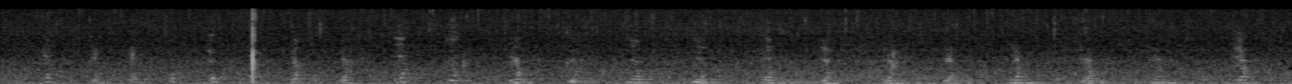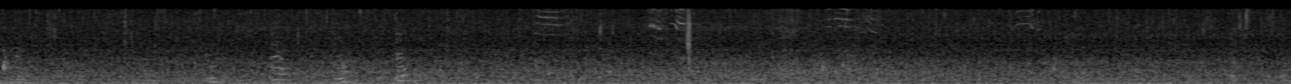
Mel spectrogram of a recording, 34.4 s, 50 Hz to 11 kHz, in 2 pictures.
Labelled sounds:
24.4	24.8	Pacific white-sided dolphin, 3.9 to 8.0 kHz
26.1	26.4	Pacific white-sided dolphin, 3.2 to 4.3 kHz
28.3	28.6	Pacific white-sided dolphin, 4.8 to 7.9 kHz
30.8	31.0	Pacific white-sided dolphin, 6.7 to 7.3 kHz

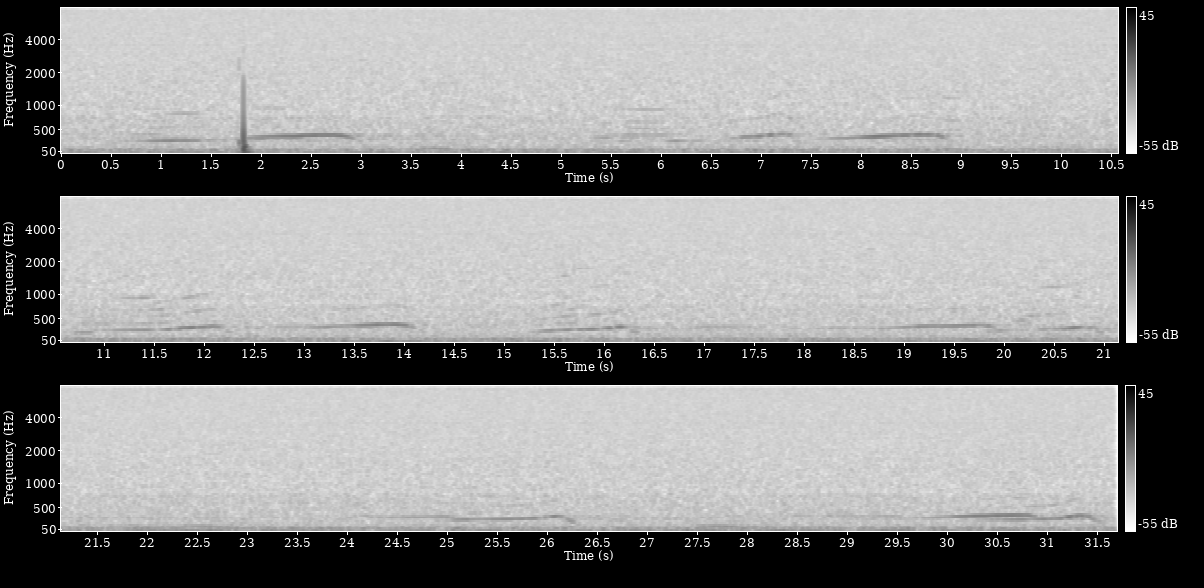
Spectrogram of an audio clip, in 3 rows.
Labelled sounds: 1.1	1.4	humpback whale, 0.80 to 0.90 kHz
11.2	11.5	humpback whale, 0.90 to 0.99 kHz

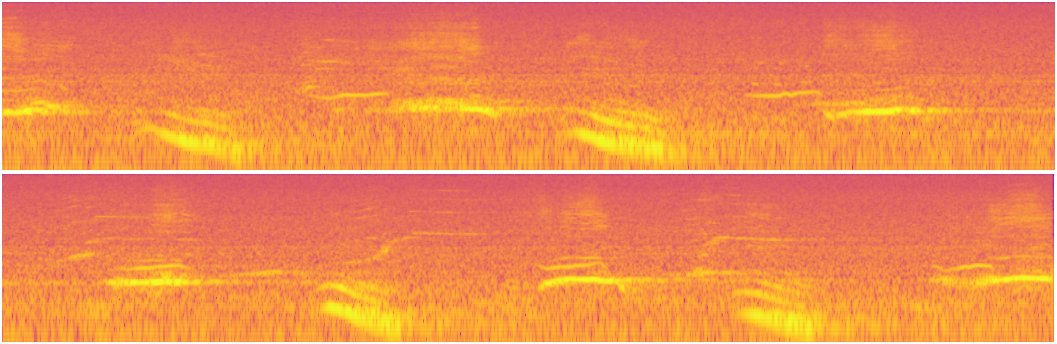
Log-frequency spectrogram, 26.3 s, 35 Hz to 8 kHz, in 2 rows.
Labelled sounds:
0.0	0.3	humpback whale, 4.5 to 4.8 kHz
2.1	2.4	humpback whale, 0.99 to 1.2 kHz
4.0	4.3	humpback whale, 1.1 to 1.3 kHz
5.0	5.2	humpback whale, 2.0 to 2.3 kHz
14.3	14.7	humpback whale, 1.9 to 2.1 kHz
18.3	18.9	humpback whale, 1.1 to 4.7 kHz
20.2	20.6	humpback whale, 2.0 to 2.3 kHz
22.0	23.0	humpback whale, 0.80 to 4.2 kHz
25.6	26.2	humpback whale, 1.5 to 2.0 kHz

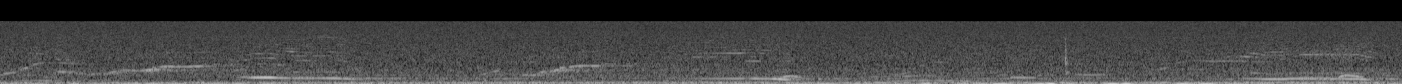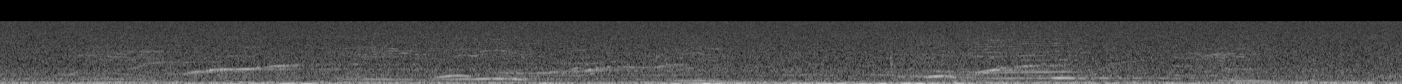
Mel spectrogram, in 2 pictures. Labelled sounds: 1.5	2.1	humpback whale, 0.80 to 0.93 kHz
5.6	6.2	humpback whale, 0.80 to 0.99 kHz
7.1	7.5	humpback whale, 1.6 to 1.7 kHz
12.0	13.3	humpback whale, 1.1 to 1.7 kHz
15.4	15.7	humpback whale, 0.80 to 1.1 kHz
16.5	17.1	humpback whale, 0.80 to 0.96 kHz
18.6	18.8	humpback whale, 1.4 to 1.5 kHz
20.6	20.9	humpback whale, 0.80 to 0.99 kHz
24.2	24.5	humpback whale, 0.80 to 0.99 kHz
26.9	27.3	humpback whale, 1.3 to 1.6 kHz

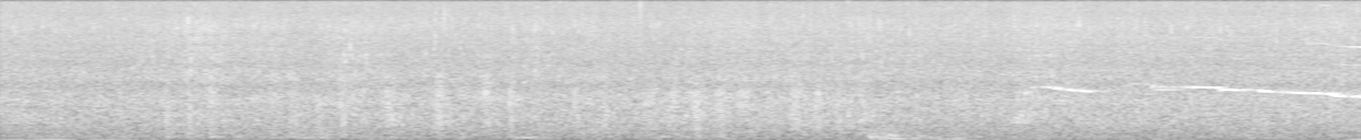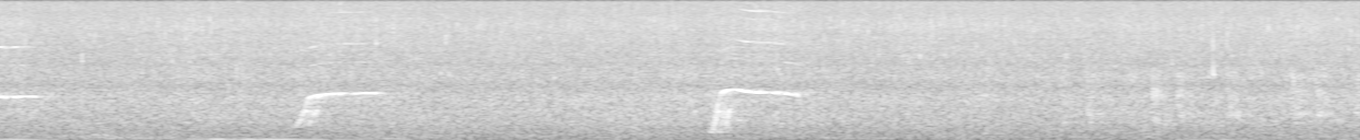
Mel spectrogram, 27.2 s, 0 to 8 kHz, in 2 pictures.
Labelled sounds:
10.4	11.0	humpback whale, 1.0 to 1.2 kHz
11.4	14.0	humpback whale, 0.84 to 2.9 kHz
16.7	17.4	humpback whale, 0.78 to 6.1 kHz
20.8	21.6	humpback whale, 0.78 to 6.5 kHz

